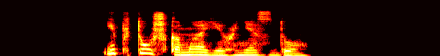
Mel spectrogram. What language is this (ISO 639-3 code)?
bel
